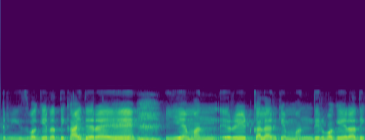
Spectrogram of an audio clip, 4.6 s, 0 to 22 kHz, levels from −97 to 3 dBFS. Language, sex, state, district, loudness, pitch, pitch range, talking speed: Hindi, female, Bihar, Darbhanga, -19 LUFS, 215 Hz, 205-220 Hz, 195 wpm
